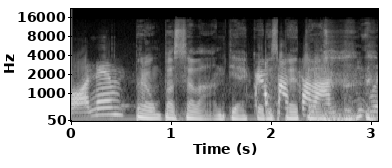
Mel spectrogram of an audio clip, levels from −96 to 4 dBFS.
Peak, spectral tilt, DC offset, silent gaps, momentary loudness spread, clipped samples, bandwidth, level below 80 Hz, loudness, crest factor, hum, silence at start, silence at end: -4 dBFS; -6.5 dB/octave; 0.5%; none; 5 LU; under 0.1%; 13.5 kHz; -32 dBFS; -17 LUFS; 12 dB; none; 0 s; 0 s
